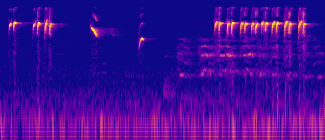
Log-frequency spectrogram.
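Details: Bird singing, recorded as lure audio: sharp high chirps and whistled slurs, then a fast run of repeated high, buzzy notes.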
